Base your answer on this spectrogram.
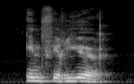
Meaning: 1. inferior (of low(er) value or quality) 2. inferior (of lower rank)
- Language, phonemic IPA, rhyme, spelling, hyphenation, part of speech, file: Dutch, /ˌɪn.feː.riˈøːr/, -øːr, inferieur, in‧fe‧ri‧eur, adjective, Nl-inferieur.ogg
